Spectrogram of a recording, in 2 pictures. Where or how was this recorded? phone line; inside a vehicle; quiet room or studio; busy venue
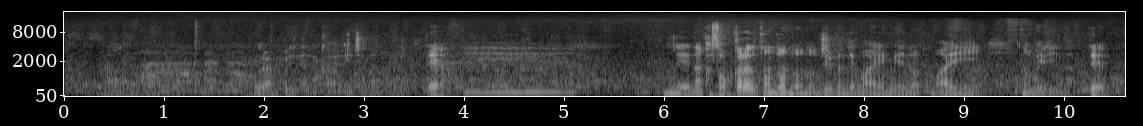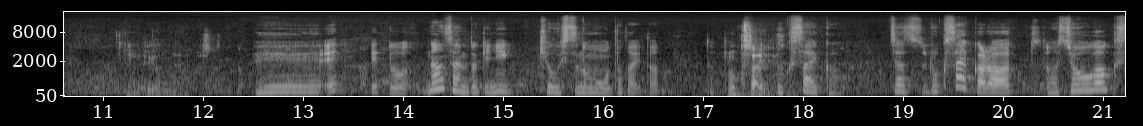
busy venue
